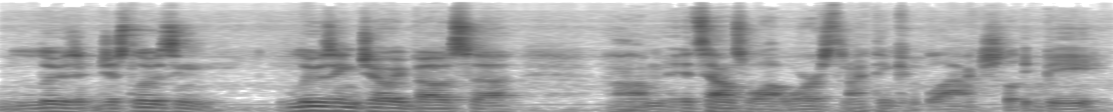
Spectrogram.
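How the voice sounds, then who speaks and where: A young sports YouTuber, sick and coughing, rambles casually through a college football team preview on his channel, correcting himself along the way. His voice sits low, with slight background noise.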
